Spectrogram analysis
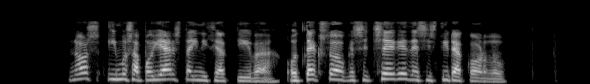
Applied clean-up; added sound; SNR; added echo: none; none; none; none.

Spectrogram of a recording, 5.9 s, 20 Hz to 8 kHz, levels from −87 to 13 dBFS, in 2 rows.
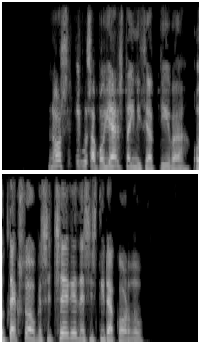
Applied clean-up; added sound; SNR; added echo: neural mask model Resemble Enhance denoiser.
